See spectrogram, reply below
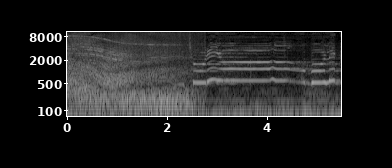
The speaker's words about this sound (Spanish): Listo, cogemos un tercer avión a ver dónde aterrizamos.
